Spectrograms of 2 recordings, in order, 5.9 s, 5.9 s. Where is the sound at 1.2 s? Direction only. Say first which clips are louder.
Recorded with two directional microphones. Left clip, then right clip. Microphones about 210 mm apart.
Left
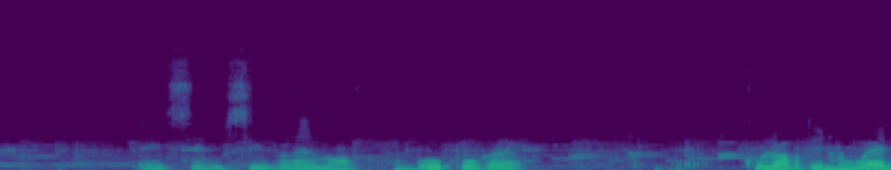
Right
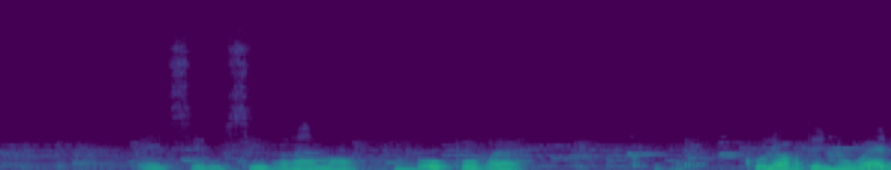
Left 2 dB; 30° left (ahead or behind).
